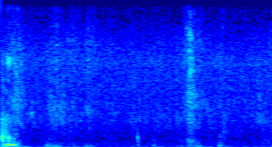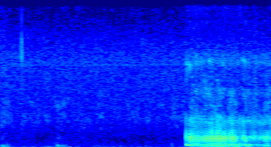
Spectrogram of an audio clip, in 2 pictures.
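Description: A sleeping puppy snores softly in low, rumbling breaths, followed by a sudden loud rustle.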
